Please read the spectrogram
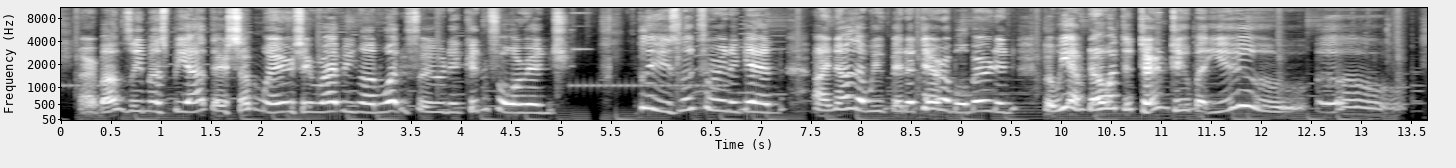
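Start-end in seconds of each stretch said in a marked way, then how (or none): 0.2-12.5 put-on old man character voice, much higher and louder. Voicing a character asking someone to look again for Bugsley, old man voice. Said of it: "The old man from The Simpsons?".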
